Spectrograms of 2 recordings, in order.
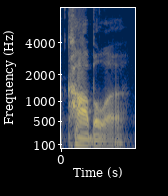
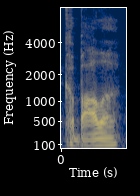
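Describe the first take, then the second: First: Kabbalah as KAH-buh-luh; Kabbalah, open first syllable, weak middle; first-syllable stress. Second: Kabbalah as kuh-BAH-luh; Kabbalah, weak first syllable, open middle; middle-syllable stress. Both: Shown as a demonstration. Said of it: "is it Kabbalah or Kabbalah?".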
